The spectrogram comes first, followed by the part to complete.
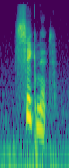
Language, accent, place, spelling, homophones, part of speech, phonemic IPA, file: English, US, California, cygnet, signet, noun, /ˈsɪɡ.nɪt/, En-us-cygnet.ogg
- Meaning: The young of a swan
